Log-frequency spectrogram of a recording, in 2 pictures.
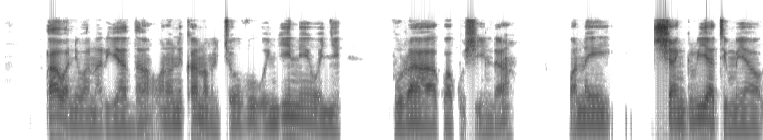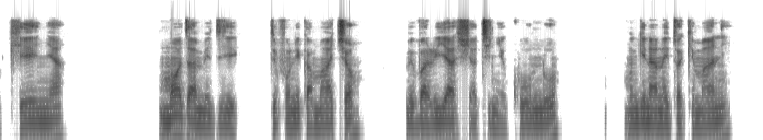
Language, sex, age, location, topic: Swahili, male, 18-24, Kisii, education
